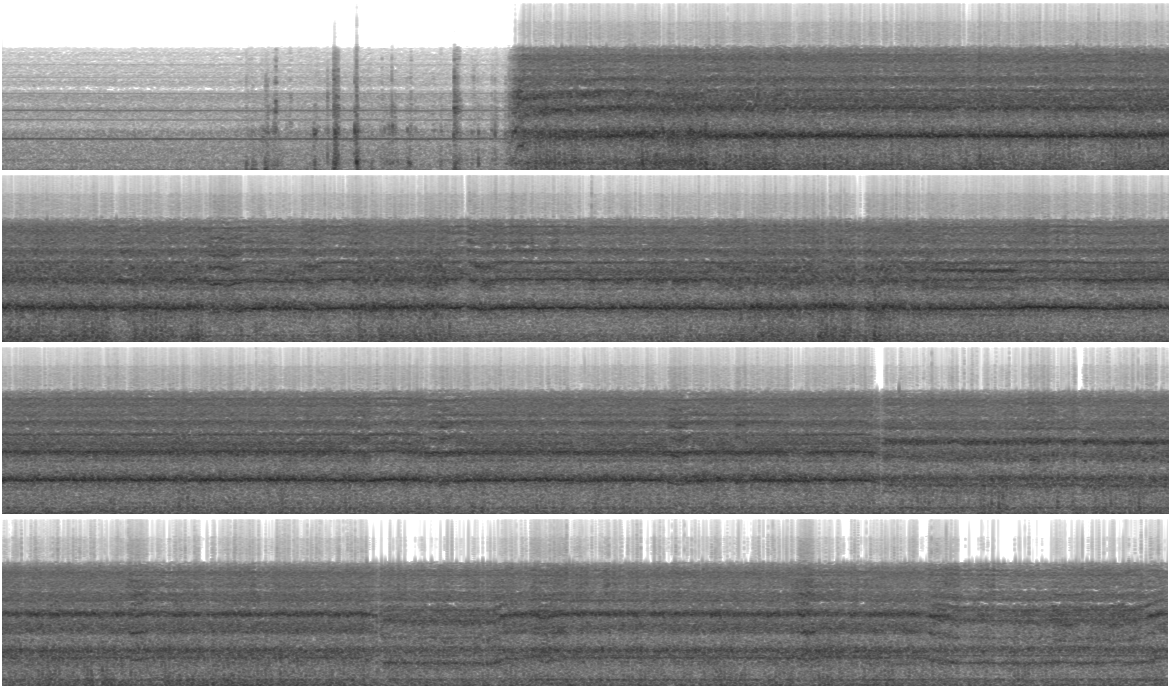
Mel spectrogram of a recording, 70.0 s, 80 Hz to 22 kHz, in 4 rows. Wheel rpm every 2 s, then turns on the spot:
0, 0, 0, 30, 220, 230, 230, 230, 230, 230, 230, 230, 230, 230, 220, 220, 220, 230, 230, 230, 230, 230, 230, 230, 200, 200, 200, 200, 200, 170, 190, 200, 200, 170, 170.
none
